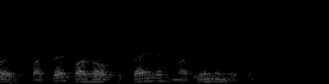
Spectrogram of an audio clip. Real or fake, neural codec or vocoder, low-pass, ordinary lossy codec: real; none; 3.6 kHz; MP3, 24 kbps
